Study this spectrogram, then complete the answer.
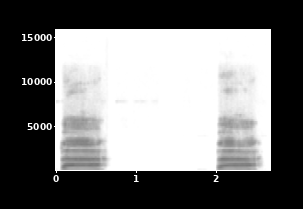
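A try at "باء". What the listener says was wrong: Okay, when you say ba, don't make it heavy. Don't say ba, say ba, ba.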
